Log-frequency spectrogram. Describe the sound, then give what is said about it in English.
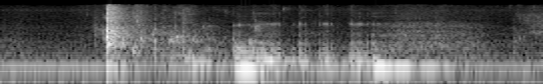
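A single sharp, wet slap on someone's buttocks rings out, followed by gentle sloshing, a few brief murmured vocal sounds and a steady low hum underneath. “You're slapping them like that.”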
